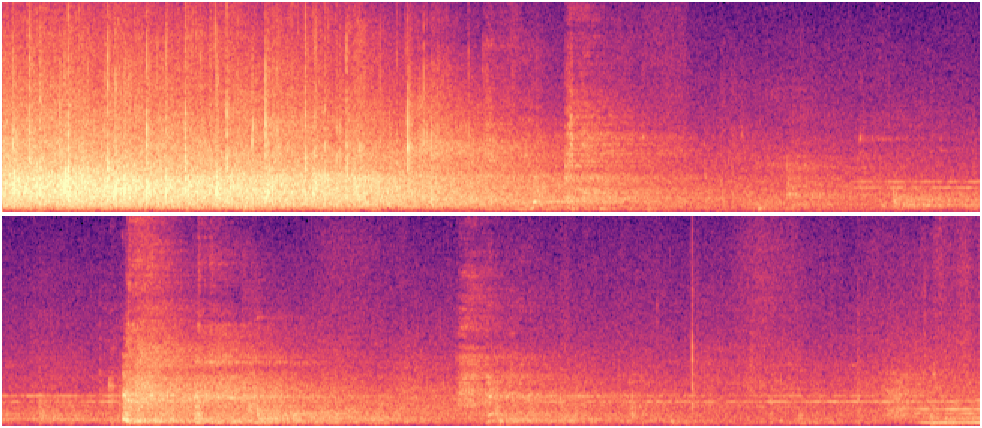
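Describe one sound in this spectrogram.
An organ plays chords that ring out in a large echoing hall.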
